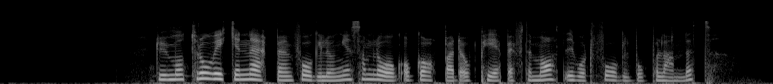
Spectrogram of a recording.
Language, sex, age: Swedish, female, 23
